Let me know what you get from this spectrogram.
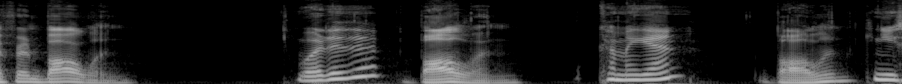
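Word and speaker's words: Ballin': baldwin what is it ballin come again ballin can you spell that for me like dribble dribble basketball ballin ballin basketball b-a-l-l-i-n apostrophe oh there's an apostrophe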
